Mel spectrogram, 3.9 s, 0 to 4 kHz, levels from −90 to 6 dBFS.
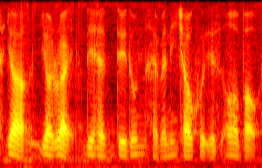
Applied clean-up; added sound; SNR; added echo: none; none; none; none.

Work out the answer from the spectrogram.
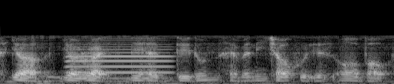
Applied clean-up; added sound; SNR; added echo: none; Wind instrument, woodwind instrument; 3 dB; reverberation time 0.2 s.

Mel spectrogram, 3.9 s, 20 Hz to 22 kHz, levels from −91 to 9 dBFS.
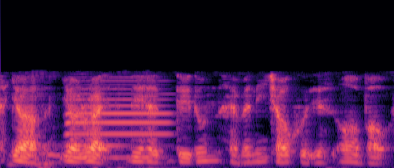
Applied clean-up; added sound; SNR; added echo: classical method WPE with log-MMSE.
